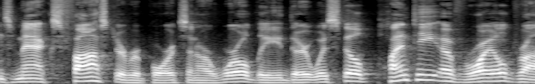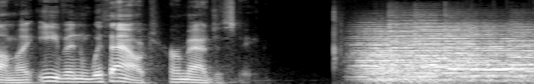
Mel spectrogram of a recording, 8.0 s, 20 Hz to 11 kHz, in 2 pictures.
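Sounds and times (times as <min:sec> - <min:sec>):
speech: 0:00.0 - 0:05.9
deep cathedral bell tolling: 0:06.6 - 0:08.0.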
